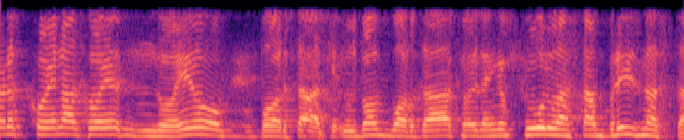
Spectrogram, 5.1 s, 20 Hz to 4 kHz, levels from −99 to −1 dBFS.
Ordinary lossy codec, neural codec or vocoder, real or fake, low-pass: none; codec, 16 kHz, 1.1 kbps, Voila-Tokenizer; fake; 3.6 kHz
